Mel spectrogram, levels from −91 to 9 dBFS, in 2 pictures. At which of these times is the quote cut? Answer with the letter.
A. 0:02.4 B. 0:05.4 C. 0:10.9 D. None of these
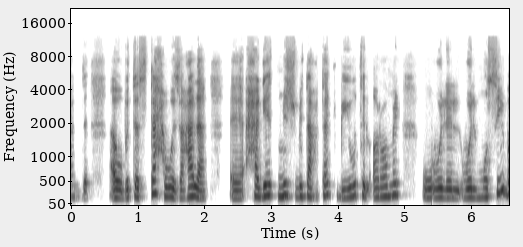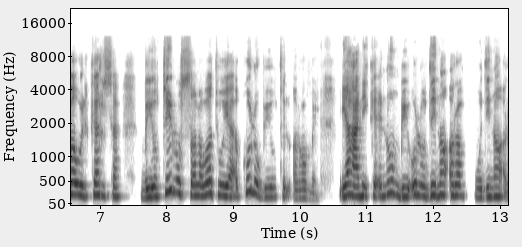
B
